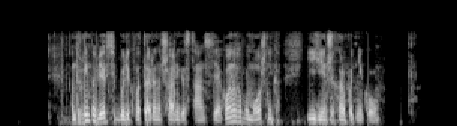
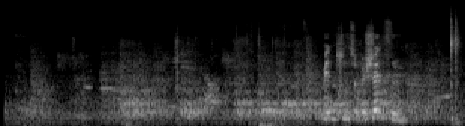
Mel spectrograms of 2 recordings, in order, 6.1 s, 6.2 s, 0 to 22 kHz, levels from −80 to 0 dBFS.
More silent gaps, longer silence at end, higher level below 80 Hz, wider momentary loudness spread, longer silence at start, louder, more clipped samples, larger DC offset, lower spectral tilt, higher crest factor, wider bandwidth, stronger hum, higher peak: first, 5.15-5.32 s vs none; first, 0.6 s vs 0 s; first, -52 dBFS vs -62 dBFS; second, 10 LU vs 22 LU; first, 0.65 s vs 0.05 s; first, -18 LUFS vs -34 LUFS; neither; neither; about the same, -4 dB/octave vs -3.5 dB/octave; second, 18 dB vs 26 dB; second, 8.2 kHz vs 13.5 kHz; neither; first, -2 dBFS vs -10 dBFS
